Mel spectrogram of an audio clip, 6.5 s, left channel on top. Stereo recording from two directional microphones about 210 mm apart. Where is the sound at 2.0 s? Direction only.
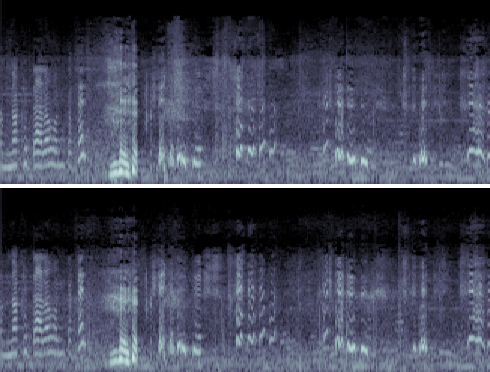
20° left (ahead or behind).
